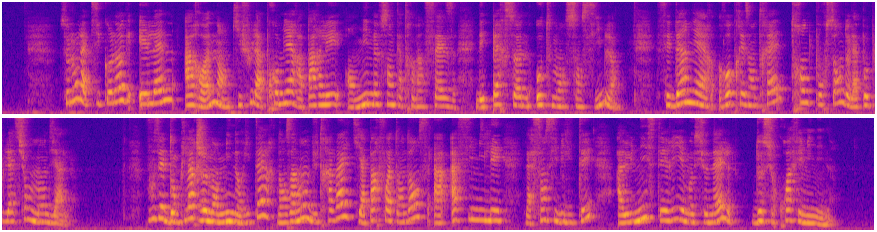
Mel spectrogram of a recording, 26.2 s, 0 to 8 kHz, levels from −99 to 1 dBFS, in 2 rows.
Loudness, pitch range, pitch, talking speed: -25 LUFS, 225-285 Hz, 255 Hz, 115 wpm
